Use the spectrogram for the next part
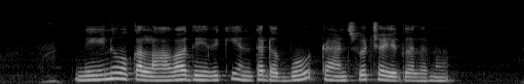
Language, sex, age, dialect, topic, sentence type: Telugu, female, 18-24, Utterandhra, banking, question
